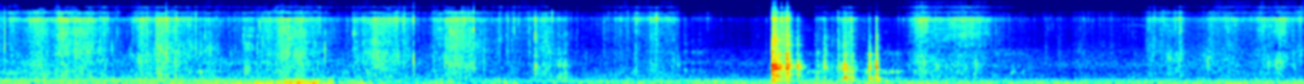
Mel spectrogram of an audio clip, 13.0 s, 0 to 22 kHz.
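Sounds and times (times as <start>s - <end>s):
plastic packaging crinkling: 0.0s - 7.0s.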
